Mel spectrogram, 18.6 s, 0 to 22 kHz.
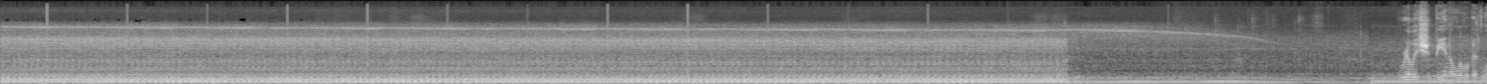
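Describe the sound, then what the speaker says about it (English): A heavy truck's Jake brake in American Truck Simulator, a Peterbilt 389 hauling a Rogers lowboy downhill at about 50 mph, drones as a loud steady engine rumble for about thirteen seconds, then cuts off and winds down, with a voice talking over it. "We'll get on the Jake now. As we're going downhill a little bit."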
